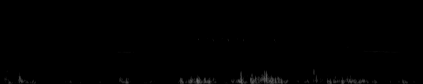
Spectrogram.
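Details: Pet cat that always wants to eat, giving short flat meows, one near one second and another late in the clip, over low rumbling background noise and faint high chirping.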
